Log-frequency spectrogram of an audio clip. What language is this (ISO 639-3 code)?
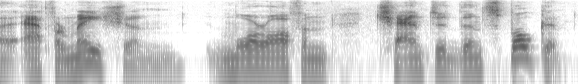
eng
